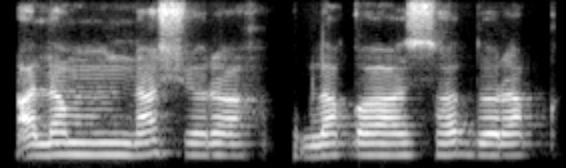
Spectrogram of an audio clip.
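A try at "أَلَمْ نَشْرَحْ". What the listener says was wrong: দাঁড়ানো যাবে না, মিম সাকিনের পরে নুন এসছে, এখানে মিম সাকিনটা গুণনা হবে না, ইজারের সাথে হবে। আলাম নাশরাহ লাকা সাদরাক, কোনোটাই টান হবে না আর গুণনাও হবে না।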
